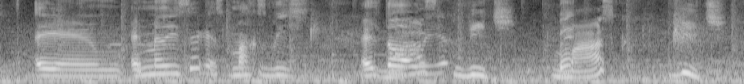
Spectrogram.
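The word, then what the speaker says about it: Москвич: Me dice, Moskvich. Dilo tú, por favor. Moskvich. Max. Se pronuncia Moskvich. Moskvich. Bueno, me acabo de enterar a lo que nosotros le decimos Moscovich, pero es Moskvich.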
